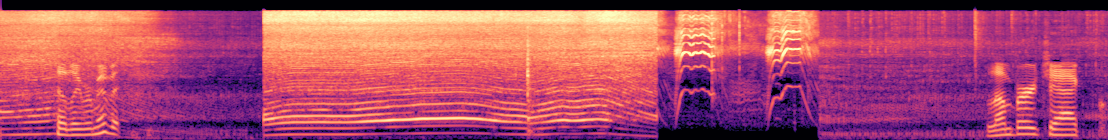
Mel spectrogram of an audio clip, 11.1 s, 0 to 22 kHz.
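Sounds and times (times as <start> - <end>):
chainsaw cutting at high revs: 0.0 - 9.9
high sliding chirps: 6.6 - 8.2.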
